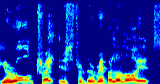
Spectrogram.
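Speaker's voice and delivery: put-on Liverpool Scouse accent, pitched a bit high. Imagining a famous actor speaking in a dialect, James Earl Jones in Scouse accent. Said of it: "called Scouse".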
